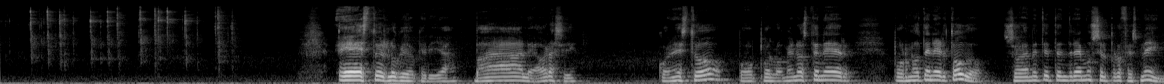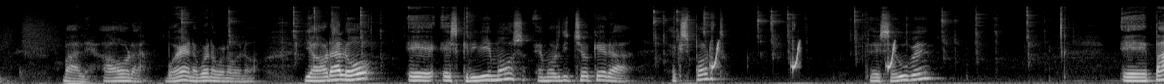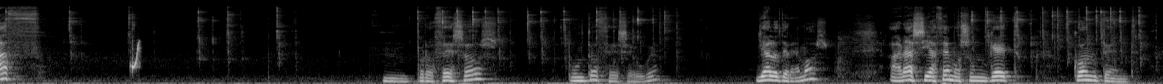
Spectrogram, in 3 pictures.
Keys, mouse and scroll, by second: 0.0-2.3 typing, 13.9 ctrl+p, 14.5-15.2 typing, 18.1-21.8 typing, 18.6 Tab, 23.7-26.0 typing, 24.5 Tab, 27.1-30.1 typing, 32.7-34.9 typing.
